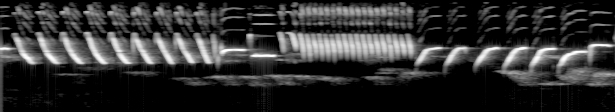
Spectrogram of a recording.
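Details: Canary bait song to make other canaries sing: fast repeated downslurred whistles, a dense rapid trill, then slower rising whistled notes, with a faint low chatter in the background.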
